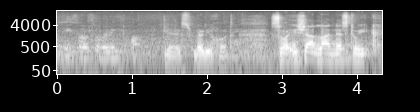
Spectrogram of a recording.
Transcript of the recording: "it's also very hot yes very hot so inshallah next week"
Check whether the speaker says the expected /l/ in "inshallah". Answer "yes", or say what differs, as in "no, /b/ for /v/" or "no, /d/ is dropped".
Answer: yes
